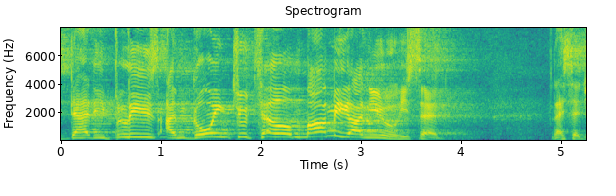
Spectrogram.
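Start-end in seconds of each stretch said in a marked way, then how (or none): 0.1-3.4 put-on higher, whiny little-boy threat; tattling child. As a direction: threaten like a scared five-year-old.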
